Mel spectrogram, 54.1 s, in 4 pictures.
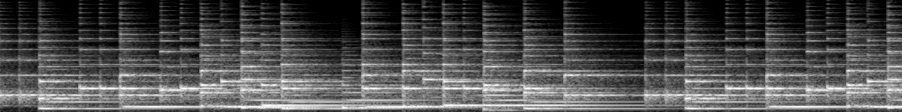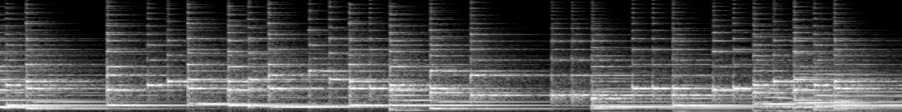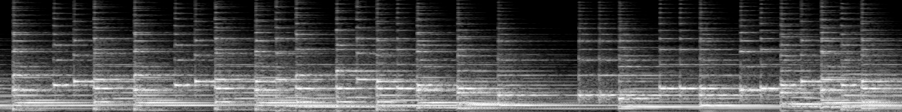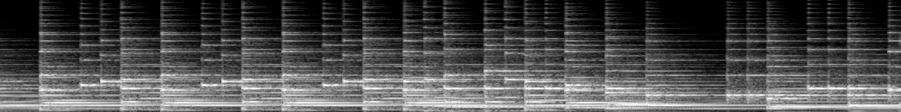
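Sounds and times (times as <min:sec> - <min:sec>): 
harp version of a Christmas carol: 0:00.0 - 0:54.1.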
